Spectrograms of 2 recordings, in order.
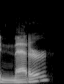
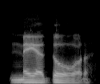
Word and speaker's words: Meador: You could say Meador, which is the American way, or if you want to get a little spicy with it, sometimes I'll introduce it as Meador.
